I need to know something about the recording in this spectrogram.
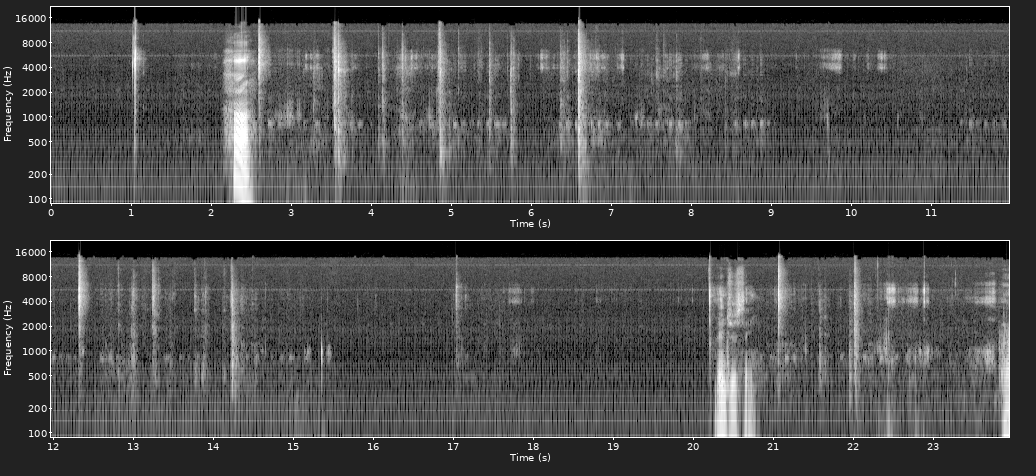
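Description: A plastic game cartridge clicks and rattles as it is pushed into and pulled from a slot.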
